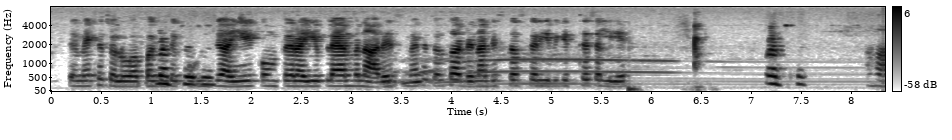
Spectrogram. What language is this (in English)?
Punjabi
